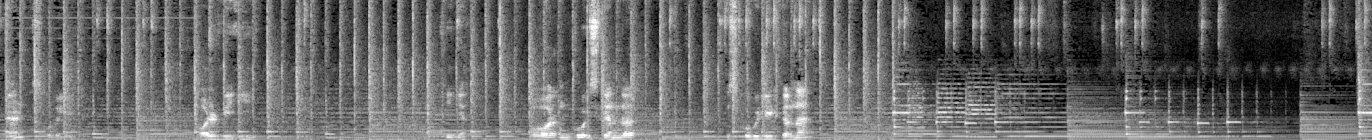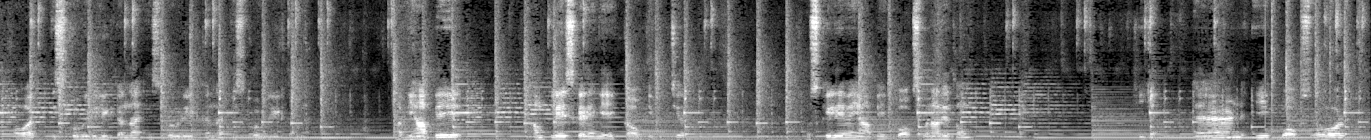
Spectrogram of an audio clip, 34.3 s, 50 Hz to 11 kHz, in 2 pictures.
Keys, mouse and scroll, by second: 0.2 Delete, 1.1 ctrl+click, 2.5 alt+v, 2.6 typing, 3.2 Escape, 5.0 F2, 6.2 Escape, 8.1 ctrl+click, 9.1 double click, 9.4 ctrl+click, 9.8 ctrl+click, 10.0 double click, 10.7 ctrl+u, 12.0 ctrl+click, 12.7 double click, 13.5 ctrl+u, 14.0 double click, 14.9 ctrl+click, 16.0 Delete, 16.8 ctrl+click, 18.2 Delete, 18.8 Delete, 20.6 ctrl+click, 21.5 alt+scroll up 1, 21.8 alt+click, 23.2 F2, 24.5 Escape, 30.5 shift+click, 33.6 shift+right click.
